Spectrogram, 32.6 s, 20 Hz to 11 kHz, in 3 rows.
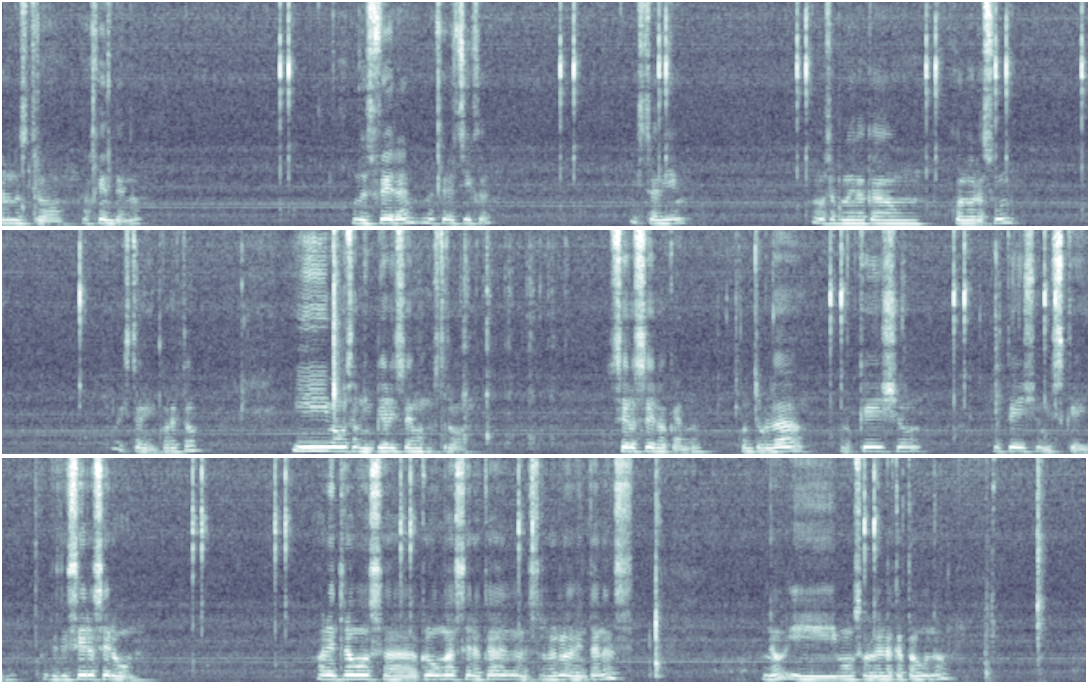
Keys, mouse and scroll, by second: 1.0 shift+a, 4.6 s, 6.7-11.2 drag, 12.3-14.3 middle drag, 14.3 n, 16.4-18.6 middle drag, 18.6 ctrl+a, 19.8 ctrl+a, 20.9 ctrl+a, 23.8-25.7 drag, 25.9-27.6 drag, 30.8-32.2 drag, 32.2 KP_1.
